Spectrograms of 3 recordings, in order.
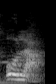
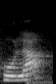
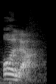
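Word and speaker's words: hola: wondered why it's not hula if they're writing it hol because the H is silent I mean always you write it sometimes but you don't pronounce that so it's Ola okay so the next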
